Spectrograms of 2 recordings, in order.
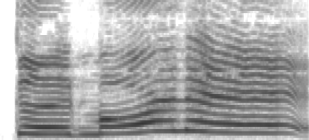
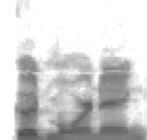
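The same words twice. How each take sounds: First: It is screamed in a loud, high voice. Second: It is said calmly in a normal voice.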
